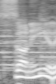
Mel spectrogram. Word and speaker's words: Sonny: Sunny is spelled S-O-N-N-Y.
